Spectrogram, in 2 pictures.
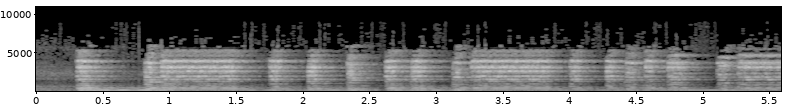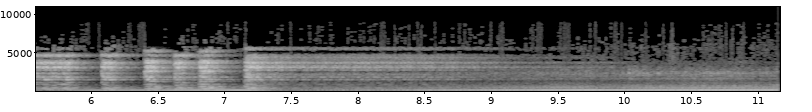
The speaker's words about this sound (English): There, village of Greenbow. It hasn't taken long, has it? Looks like you ought to be able to set the copter down in the village square,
